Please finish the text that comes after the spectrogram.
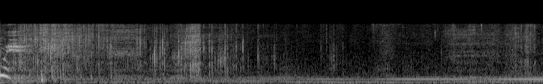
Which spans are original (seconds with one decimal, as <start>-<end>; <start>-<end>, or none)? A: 0.0-5.4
